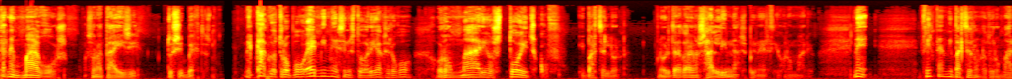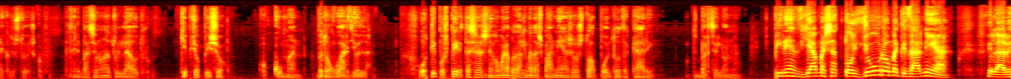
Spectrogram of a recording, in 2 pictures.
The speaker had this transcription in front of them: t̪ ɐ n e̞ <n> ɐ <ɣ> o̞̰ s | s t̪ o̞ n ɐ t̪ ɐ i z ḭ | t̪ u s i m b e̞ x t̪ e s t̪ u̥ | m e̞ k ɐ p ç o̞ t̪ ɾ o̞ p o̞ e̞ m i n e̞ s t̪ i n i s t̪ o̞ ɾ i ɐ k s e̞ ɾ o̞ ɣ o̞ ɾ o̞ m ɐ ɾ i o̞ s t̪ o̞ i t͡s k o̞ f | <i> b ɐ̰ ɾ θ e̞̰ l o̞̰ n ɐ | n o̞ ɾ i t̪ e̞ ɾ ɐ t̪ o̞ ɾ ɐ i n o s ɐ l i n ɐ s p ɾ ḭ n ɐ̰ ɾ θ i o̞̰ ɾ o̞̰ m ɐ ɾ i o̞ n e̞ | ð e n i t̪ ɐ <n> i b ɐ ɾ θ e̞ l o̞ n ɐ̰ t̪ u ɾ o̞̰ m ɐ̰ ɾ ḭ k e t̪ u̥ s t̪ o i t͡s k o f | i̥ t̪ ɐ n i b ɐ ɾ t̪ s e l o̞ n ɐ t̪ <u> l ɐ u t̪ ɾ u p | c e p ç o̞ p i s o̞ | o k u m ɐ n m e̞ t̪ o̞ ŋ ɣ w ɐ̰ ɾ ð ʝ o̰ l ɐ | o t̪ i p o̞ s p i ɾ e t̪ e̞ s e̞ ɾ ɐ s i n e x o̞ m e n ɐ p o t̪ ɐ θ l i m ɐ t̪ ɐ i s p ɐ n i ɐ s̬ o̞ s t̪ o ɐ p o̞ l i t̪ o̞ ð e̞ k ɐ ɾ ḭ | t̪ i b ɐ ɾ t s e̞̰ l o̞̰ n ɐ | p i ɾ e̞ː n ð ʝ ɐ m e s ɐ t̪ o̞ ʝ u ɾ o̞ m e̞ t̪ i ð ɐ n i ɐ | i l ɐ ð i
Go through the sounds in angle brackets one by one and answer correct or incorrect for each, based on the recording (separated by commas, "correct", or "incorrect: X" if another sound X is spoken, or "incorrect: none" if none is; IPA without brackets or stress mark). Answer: incorrect: m, correct, correct, correct, correct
